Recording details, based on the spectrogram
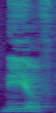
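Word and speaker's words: Niamh: one of the characters was named neov and i literally was not prepared for its kind uh pronunciation knee of okay well nerve is also once again another irish uh name now you know for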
